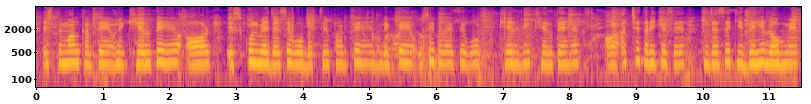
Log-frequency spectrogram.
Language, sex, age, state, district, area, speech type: Urdu, female, 18-30, Bihar, Supaul, rural, spontaneous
